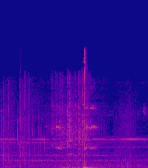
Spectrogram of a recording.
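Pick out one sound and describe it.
A wooden drawer slides open with a thud.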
